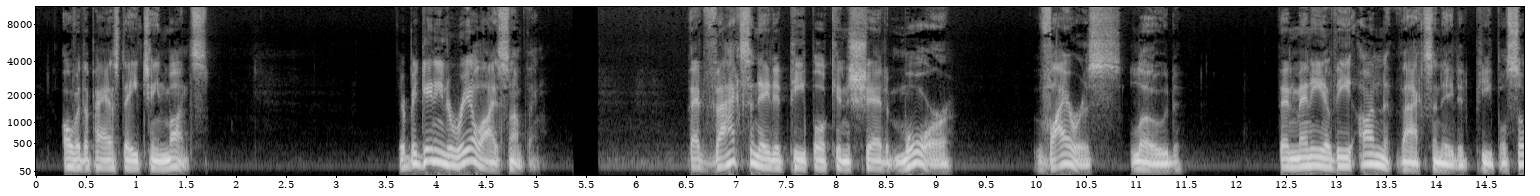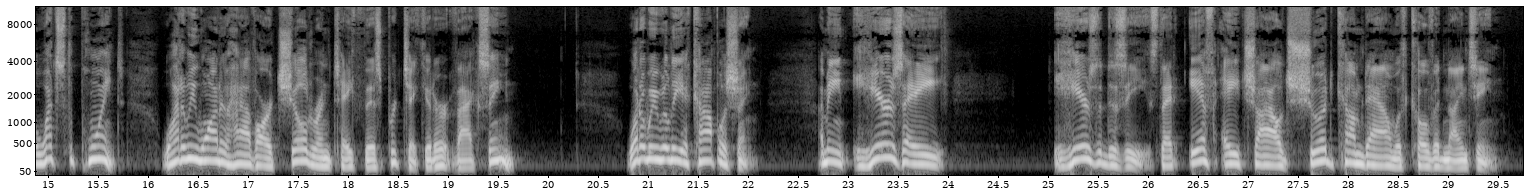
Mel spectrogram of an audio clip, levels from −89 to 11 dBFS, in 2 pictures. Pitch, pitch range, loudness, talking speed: 130 Hz, 110-160 Hz, -11 LUFS, 125 wpm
